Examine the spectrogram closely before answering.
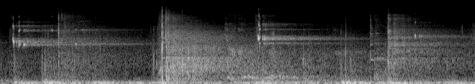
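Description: Badminton rally: a shuttlecock struck back and forth by rackets, sharp cracks roughly a second apart with the loudest about a second and a half in, along with shoes squeaking and feet thudding on a wooden gym floor.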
